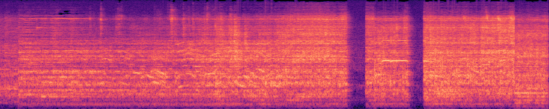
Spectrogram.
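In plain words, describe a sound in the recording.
A film soundtrack plays through small laptop speakers.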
